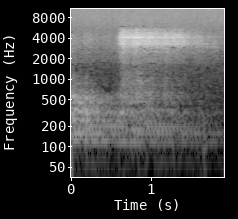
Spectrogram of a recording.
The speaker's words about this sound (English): Remember the sound of those big Quaker guns the next time you sit down to a tempting dish of crisp, crunchy puffed wheat or puffed rice for breakfast.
